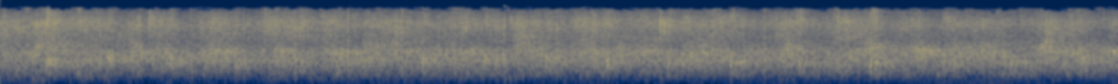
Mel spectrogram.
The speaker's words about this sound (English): Another round of applause for our new members.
